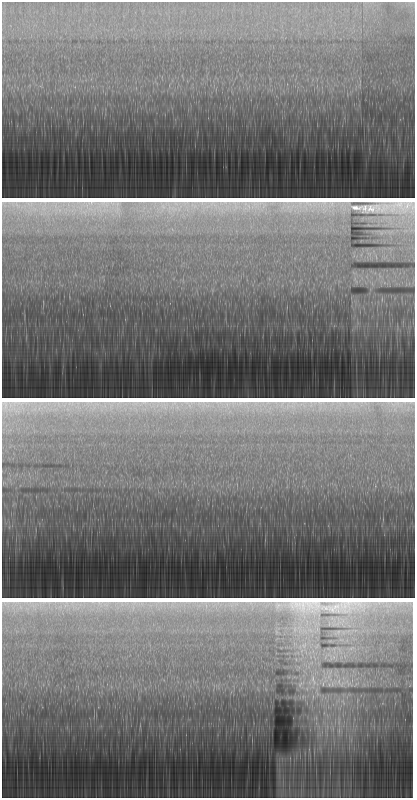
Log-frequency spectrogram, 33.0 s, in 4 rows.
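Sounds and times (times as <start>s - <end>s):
diesel train idling: 0.0s - 33.0s
bell ringing: 15.2s - 18.8s, 31.2s - 33.0s.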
